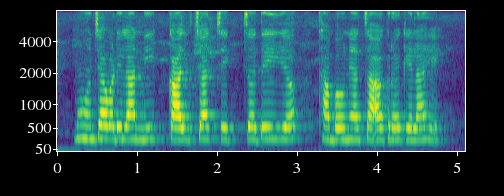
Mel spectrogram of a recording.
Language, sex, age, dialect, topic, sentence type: Marathi, female, 18-24, Standard Marathi, banking, statement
